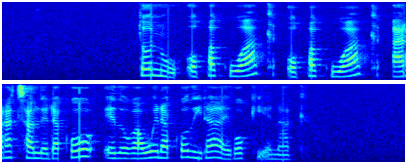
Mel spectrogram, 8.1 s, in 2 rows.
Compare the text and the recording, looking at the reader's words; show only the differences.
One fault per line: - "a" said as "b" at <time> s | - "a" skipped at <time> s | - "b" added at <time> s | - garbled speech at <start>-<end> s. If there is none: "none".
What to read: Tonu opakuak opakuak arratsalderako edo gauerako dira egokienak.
none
